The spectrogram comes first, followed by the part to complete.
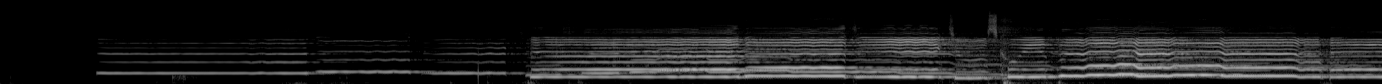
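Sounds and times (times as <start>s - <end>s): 
schola choir singing with alto predominant: 5.4s - 13.7s.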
